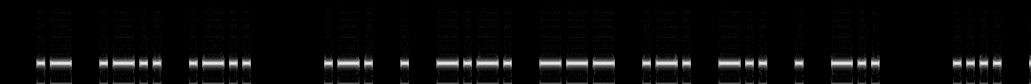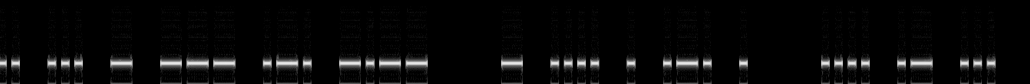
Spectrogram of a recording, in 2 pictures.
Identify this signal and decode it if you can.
Morse code, heard as a keyed tone, about 18 wpm, spaced as for 15 wpm, 1000 Hz. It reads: ALL RECORDED HISTORY THERE HAS
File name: qotdfiles / 15wpm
